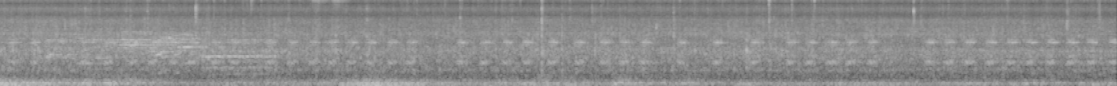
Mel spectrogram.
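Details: Frogs call joyfully in a steady chorus of quick, repeated croaks during heavy, rumbling rain, with thunder and lightning overhead.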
